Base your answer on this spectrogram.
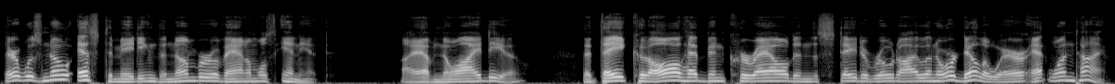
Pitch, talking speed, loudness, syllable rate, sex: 145 Hz, 170 wpm, -17 LUFS, 5.1 syllables/s, male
